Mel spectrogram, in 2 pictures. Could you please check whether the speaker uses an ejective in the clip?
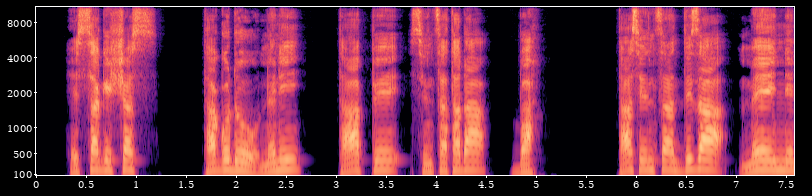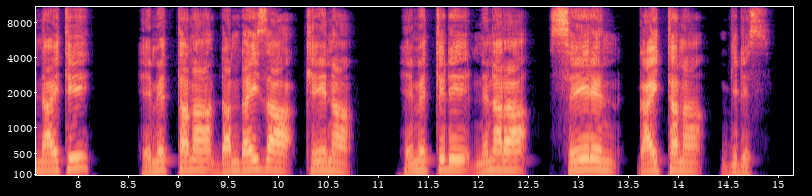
no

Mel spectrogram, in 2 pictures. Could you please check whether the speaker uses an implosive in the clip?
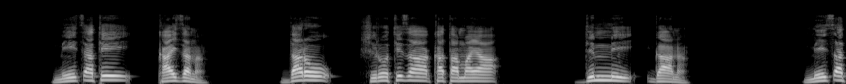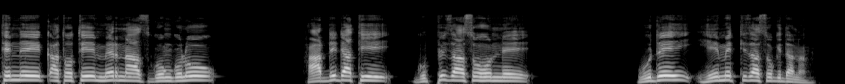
no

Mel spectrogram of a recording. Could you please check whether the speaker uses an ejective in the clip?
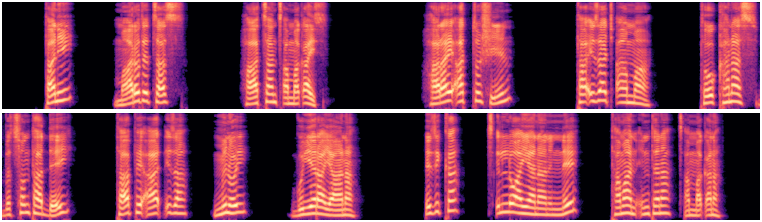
yes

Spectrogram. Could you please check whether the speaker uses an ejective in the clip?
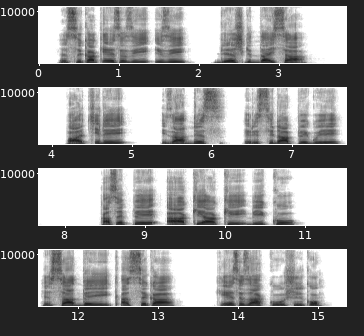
yes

